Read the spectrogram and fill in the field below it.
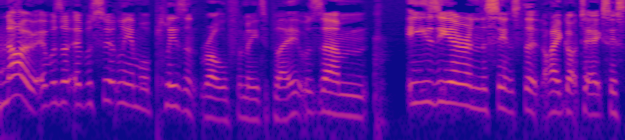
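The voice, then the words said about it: Congested, snuffly voice from a cold. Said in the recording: “I'm a little snuffly today, actually. I think it's, you know, it rains in L.A. and suddenly we all get colds”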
